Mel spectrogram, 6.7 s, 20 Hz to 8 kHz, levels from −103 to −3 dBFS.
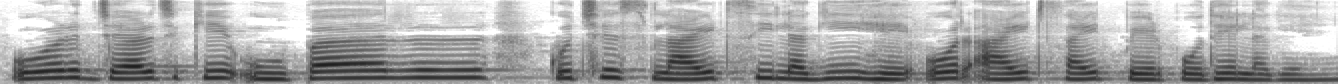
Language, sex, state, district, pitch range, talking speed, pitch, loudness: Hindi, female, Maharashtra, Nagpur, 210-255 Hz, 145 wpm, 225 Hz, -25 LUFS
